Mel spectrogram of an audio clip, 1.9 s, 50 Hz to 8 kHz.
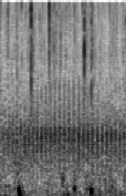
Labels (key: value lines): label: biophony, rattle
recorder: SoundTrap 500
